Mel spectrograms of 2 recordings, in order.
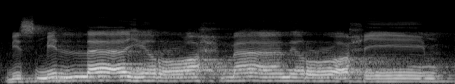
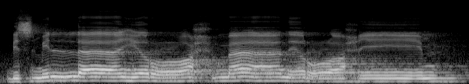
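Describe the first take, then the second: The two takes are said the same way.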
